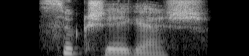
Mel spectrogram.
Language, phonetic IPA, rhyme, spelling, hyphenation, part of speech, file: Hungarian, [ˈsykʃeːɡɛʃ], -ɛʃ, szükséges, szük‧sé‧ges, adjective, Hu-szükséges.ogg
- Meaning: necessary (needed, required)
